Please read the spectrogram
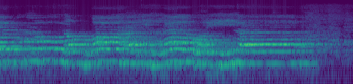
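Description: A woman chanting in long, held melodic phrases that trail off near the end.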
